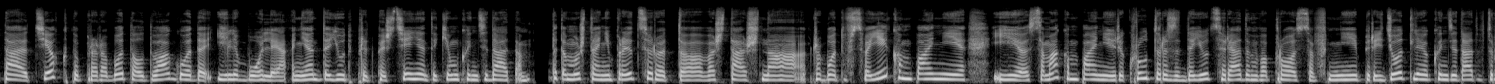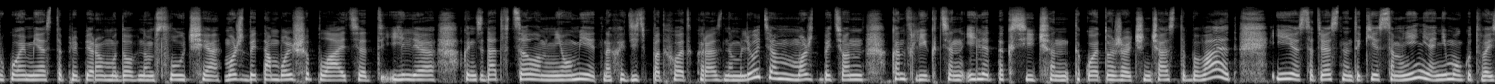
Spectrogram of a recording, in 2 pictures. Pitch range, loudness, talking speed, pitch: 205-235 Hz, -17 LUFS, 155 wpm, 220 Hz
